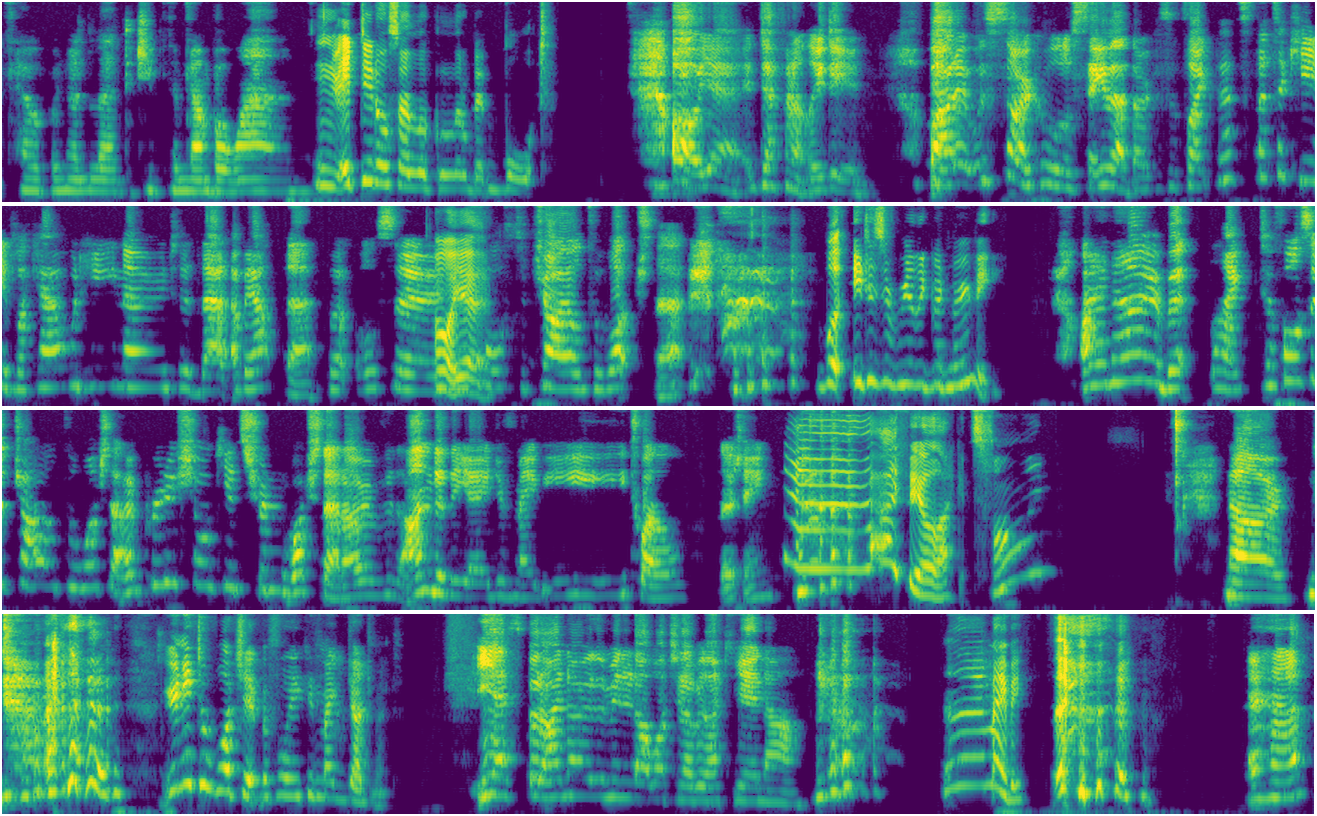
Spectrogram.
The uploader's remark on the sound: Capricon 2019. A Q & A with the audience. Apologies for the audio this week.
